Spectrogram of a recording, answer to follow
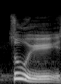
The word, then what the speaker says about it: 茱萸: 这两个字念茱萸。茱萸 is pronounced.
